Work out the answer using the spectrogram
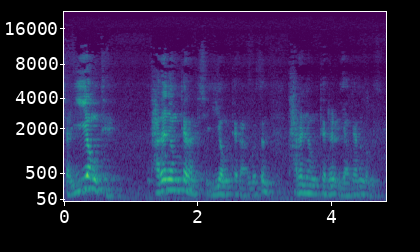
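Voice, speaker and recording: A university lecturer with a mid-range, animated voice speaks fast to a class in a lecture room, frequently pausing to ask whether students are following. The recording is distant, echoey, and dull, with slight background noise.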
